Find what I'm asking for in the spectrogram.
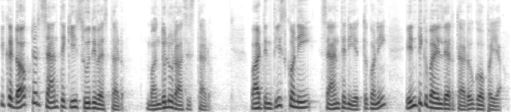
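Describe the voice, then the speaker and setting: Guy narrating a moral story, middle pitch, scripted storyteller style. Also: very animated, a little fast, a little mellow.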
